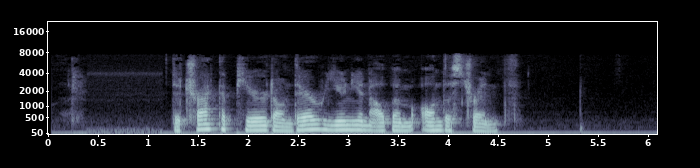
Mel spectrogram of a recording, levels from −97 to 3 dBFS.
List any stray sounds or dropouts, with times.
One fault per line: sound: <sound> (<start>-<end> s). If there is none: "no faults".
no faults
